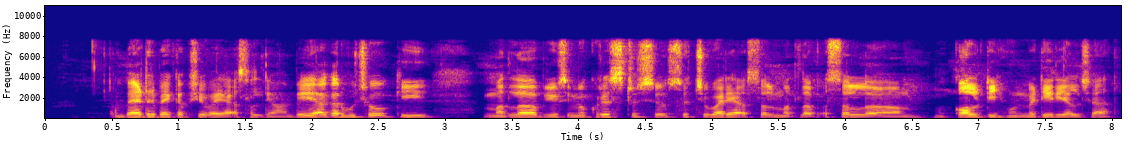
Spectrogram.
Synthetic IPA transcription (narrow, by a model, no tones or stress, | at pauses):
bɛʈəɾbɛkəp̚t͡ʃʰiʋaːɾjaʔəsəld̪eʋãbeəɡəɾbut͡ʃʰoki | mət̪ləbjusimokɾesʈt͡ʃʰɨsɨt͡ʃʰuʋaɾjaəsəlmət̪ləbɐ̰səlkwaliʈiɦũnmeʈiɾijəlt͡ʃʰat̪ʰ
